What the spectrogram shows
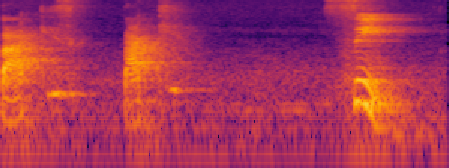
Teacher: Eu não pronunciei a palavra taxi, com o som de X. Eu pronunciei táxi. Então, tem um som a mais, que é o som do K. Logo, eu tenho 4 letras na palavra táxi, mas quando eu pronunciei, que são os sons, os fonemas, eu vou ter 1, 2, 3, 4, 5 fonemas, certo?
